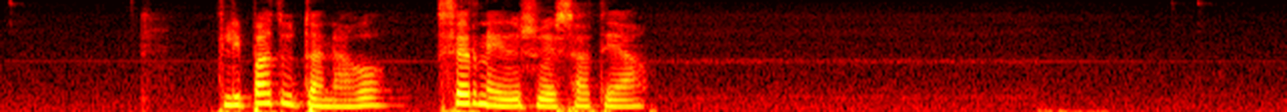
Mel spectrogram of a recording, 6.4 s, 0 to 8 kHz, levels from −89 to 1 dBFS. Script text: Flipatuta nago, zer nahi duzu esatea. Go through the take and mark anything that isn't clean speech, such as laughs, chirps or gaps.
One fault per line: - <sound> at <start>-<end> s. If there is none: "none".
none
